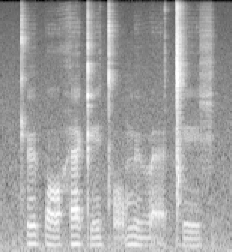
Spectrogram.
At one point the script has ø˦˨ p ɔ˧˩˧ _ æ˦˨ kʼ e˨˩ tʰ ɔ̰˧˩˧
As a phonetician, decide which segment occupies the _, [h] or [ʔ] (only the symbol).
h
